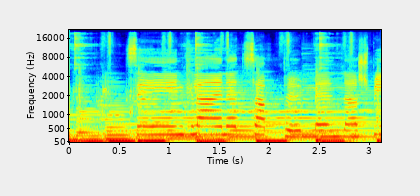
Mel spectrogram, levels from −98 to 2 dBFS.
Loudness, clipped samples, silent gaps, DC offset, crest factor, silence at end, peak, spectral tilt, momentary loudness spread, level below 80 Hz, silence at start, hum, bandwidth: -13 LUFS; under 0.1%; none; under 0.1%; 10 dB; 0 s; 0 dBFS; -6 dB/octave; 3 LU; -14 dBFS; 0 s; none; over 20 kHz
